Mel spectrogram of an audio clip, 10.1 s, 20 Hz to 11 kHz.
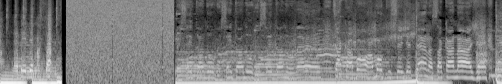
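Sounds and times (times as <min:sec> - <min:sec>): music: 0:00.0 - 0:01.2, 0:03.5 - 0:10.0
white-noise static hiss: 0:01.3 - 0:03.5.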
